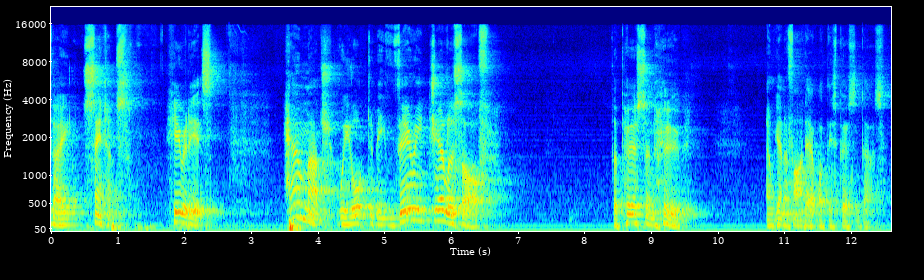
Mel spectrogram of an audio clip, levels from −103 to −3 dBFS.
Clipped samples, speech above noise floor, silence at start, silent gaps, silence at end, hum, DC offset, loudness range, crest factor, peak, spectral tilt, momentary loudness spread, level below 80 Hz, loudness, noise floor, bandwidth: under 0.1%; 29 dB; 0 s; none; 0 s; none; under 0.1%; 6 LU; 20 dB; -16 dBFS; -4.5 dB/octave; 18 LU; -50 dBFS; -36 LUFS; -64 dBFS; 16 kHz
